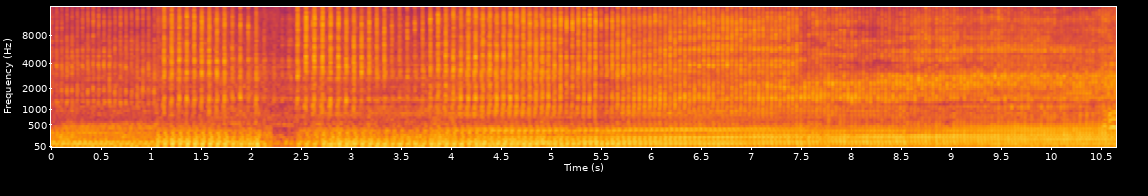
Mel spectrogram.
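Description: A car engine runs in second gear as a loud, close, continuous drone, with a brief dip early on before the pitch climbs steadily as it accelerates.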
